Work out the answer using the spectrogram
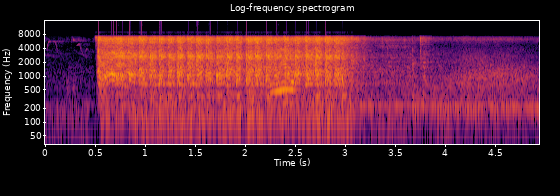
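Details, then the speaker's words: Dodge Aspen with MSD ignition, sat nearly six years with rat-nest wiring: starter churns steadily about two and a half seconds, roughly three pulses a second, never catches; cranks but no spark, cause within ignition wiring not yet found. "barking she ain't a sparking surprise surprise so why is she not sparking"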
